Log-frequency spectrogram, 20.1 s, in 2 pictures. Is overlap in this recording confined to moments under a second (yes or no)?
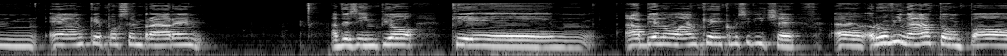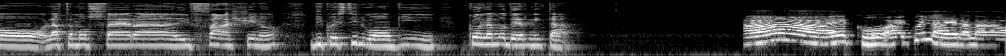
yes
